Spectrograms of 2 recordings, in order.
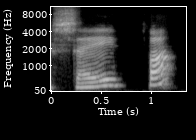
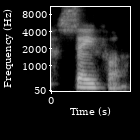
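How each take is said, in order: First: SAFER drawn out in two parts, rising like a question; halting attempt at SAFER. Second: Said in the usual way. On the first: Shown as a demonstration. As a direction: struggle through "safer", slow and unsure. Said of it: "Just give it a go". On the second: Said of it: "even if you can pronounce it".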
